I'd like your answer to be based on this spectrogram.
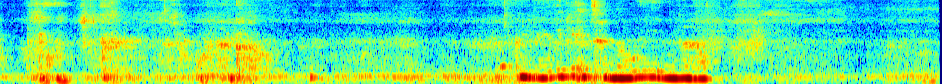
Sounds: Speech

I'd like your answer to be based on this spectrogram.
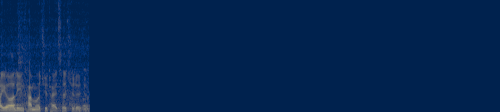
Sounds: Speech

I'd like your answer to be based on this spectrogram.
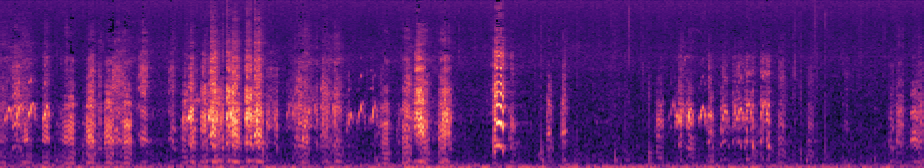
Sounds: rooster

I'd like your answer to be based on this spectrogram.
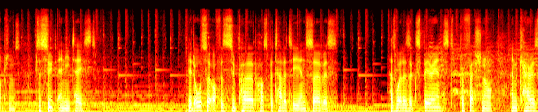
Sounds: Music, Speech

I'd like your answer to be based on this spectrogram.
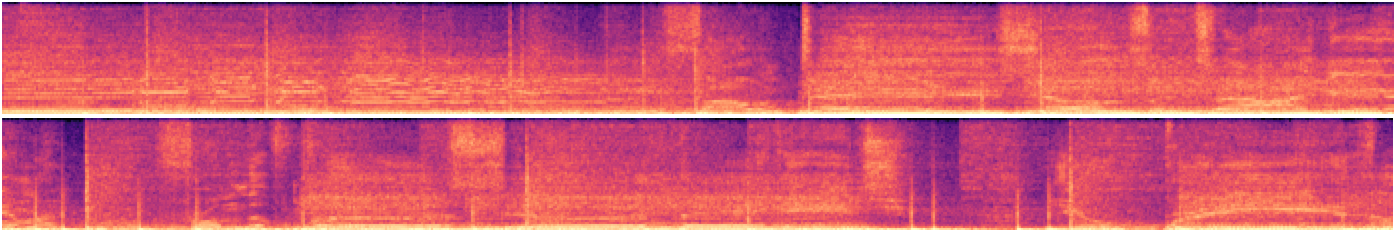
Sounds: Music

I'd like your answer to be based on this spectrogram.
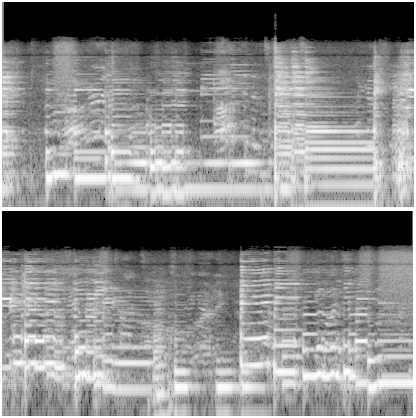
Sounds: Music, Speech

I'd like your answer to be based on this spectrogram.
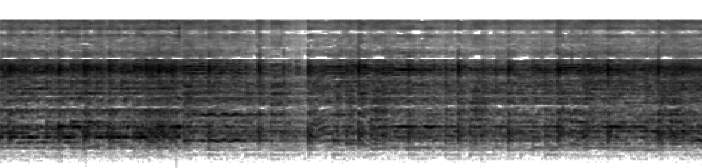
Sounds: Music, Video game music

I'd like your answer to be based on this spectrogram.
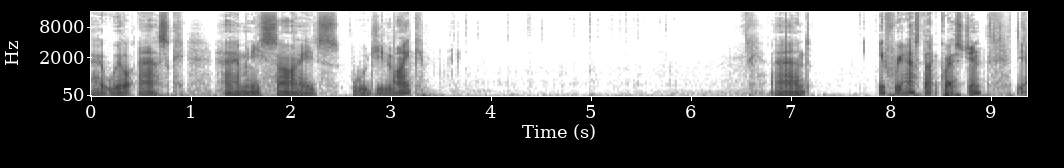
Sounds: Speech

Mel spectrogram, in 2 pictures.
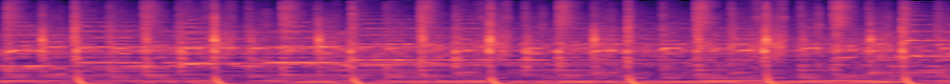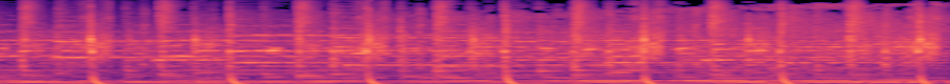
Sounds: Trance music

